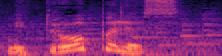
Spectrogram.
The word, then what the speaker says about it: метрополис: версии связаны некоторые путаницы ударение существительным Метрополис оно падает на второй слог Однако в русском слове митрополия ударение традиционно на третьем слоге и митрополис который по сути то же самое Это ударение сохранил Так что нет никакого метрополиса есть Метрополис а Если возникнут сомнения вспомните про Мегаполис и ударение сразу станет на свое место и на этом У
